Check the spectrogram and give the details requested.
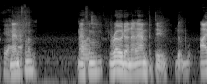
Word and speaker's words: Mepham: Yeah, Mepham.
